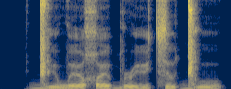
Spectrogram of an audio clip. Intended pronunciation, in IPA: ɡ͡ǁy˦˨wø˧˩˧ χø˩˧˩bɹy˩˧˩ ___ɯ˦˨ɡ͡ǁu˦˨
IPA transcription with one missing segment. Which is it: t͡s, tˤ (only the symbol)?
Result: t͡s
